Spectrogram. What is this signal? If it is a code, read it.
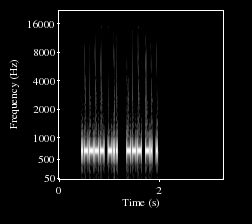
Morse code, heard as a keyed tone, about 42 wpm, 700 Hz. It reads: 1D ONE
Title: Field Day Exchanges - 45wpm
